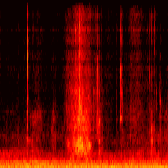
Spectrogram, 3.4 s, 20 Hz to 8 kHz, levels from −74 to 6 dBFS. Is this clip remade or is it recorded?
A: remade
